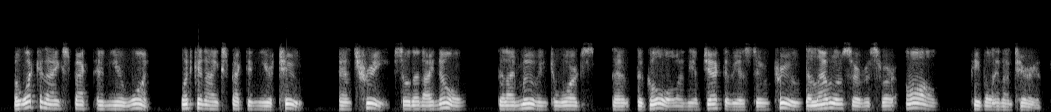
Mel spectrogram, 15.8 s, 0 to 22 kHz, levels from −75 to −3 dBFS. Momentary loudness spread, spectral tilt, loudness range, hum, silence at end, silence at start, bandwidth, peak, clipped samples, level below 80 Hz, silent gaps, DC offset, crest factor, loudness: 6 LU; -9 dB/octave; 2 LU; none; 0.15 s; 0.2 s; 4.5 kHz; 0 dBFS; under 0.1%; -58 dBFS; none; under 0.1%; 16 dB; -18 LUFS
